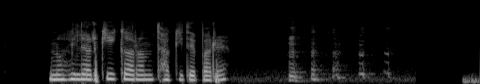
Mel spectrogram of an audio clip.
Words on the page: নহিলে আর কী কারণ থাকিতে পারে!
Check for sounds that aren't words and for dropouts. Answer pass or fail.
fail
